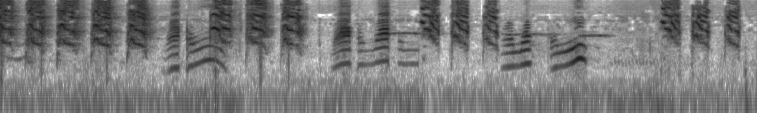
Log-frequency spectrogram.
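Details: Green parrot kept as a pet, talking: a rapid run of harsh raspy squawks and short speech-like syllables, several rising and falling whistled notes mixed in, delivered almost continuously.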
